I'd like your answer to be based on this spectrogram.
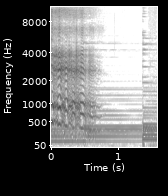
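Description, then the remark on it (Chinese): A faint sheep bleat coming from beside the corner of a wall, a wavering, nasal cry that starts breathy and settles into a steady tone, followed by the start of a second bleat, with no talking. “墙角边传来的微弱的咩咩叫声回答他：咩咩。”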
